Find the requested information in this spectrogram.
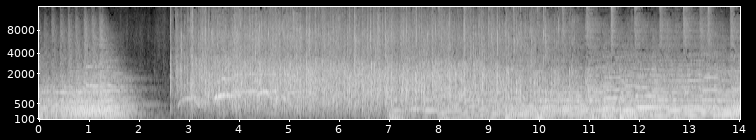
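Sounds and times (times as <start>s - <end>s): audience whoops: 2.6s - 10.9s
audience applause: 2.6s - 11.3s
pit band playing: 5.2s - 14.0s
sung orchestral chord: 7.0s - 12.2s.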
